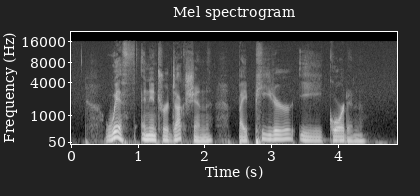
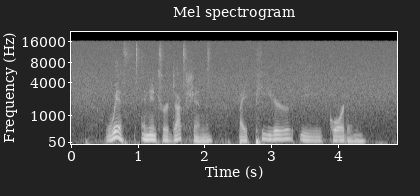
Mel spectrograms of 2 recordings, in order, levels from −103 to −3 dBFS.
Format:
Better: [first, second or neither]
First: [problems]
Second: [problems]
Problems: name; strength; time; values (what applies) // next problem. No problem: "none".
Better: first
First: hiss; faint; throughout; 25 dB below the speech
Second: hiss; loud; throughout; 3 dB below the speech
